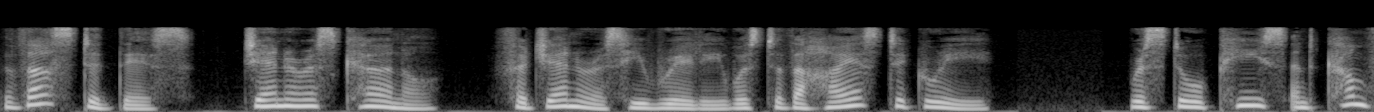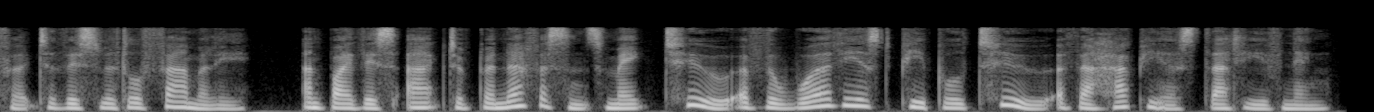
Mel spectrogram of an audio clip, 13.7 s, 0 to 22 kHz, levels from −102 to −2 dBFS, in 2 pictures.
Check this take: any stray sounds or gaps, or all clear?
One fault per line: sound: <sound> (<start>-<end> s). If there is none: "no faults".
no faults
